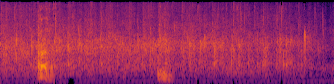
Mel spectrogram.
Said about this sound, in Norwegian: Gi henne en skikkelig applaus der oppe.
